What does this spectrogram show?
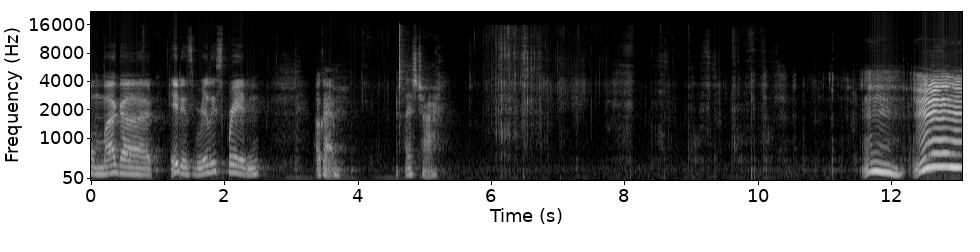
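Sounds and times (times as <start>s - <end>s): person chewing: 3.9s - 4.7s, 5.6s - 12.4s
taco shell crunch: 3.9s - 4.8s, 5.6s - 12.4s.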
